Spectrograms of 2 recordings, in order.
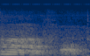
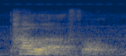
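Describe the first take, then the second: First: The middle vowels are compressed into one diphthong. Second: The middle vowels are said as three separate sounds. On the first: The speaker calls it right. "We say powerful, ... compressing it by losing the u in the middle" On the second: The speaker calls it wrong. "We don't usually say powerful"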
